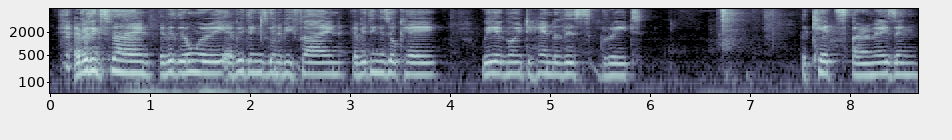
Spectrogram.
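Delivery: breezy, totally unbothered, unworried tone. Mocking a leader who isn't worried about an outbreak: Donald Trump impression. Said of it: "That's my Trump impression".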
